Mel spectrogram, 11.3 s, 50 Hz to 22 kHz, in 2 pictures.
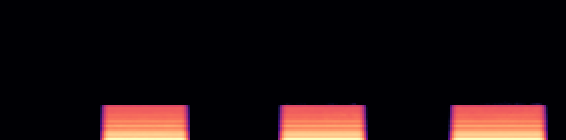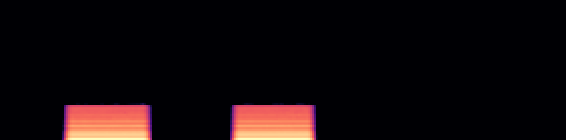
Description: Ship horn signal, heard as a ship's horn, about 100 Hz. 5 short. At sea: I doubt that you are doing enough to avoid a collision.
